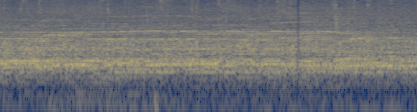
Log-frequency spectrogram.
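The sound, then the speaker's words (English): A live audience applauds and cheers, a dense, steady wash of clapping and crowd noise that holds at an even loudness throughout, with no single voice standing out. “We're still cheering.”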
